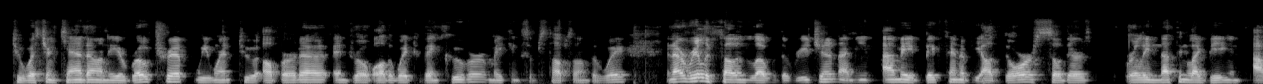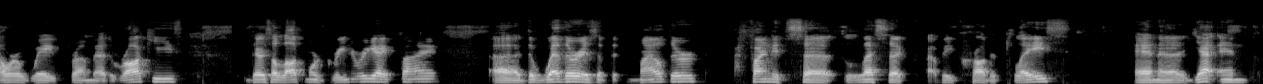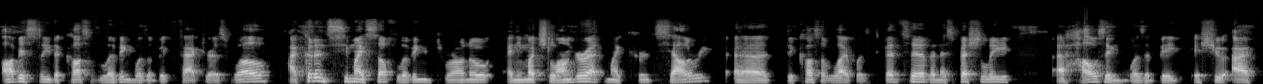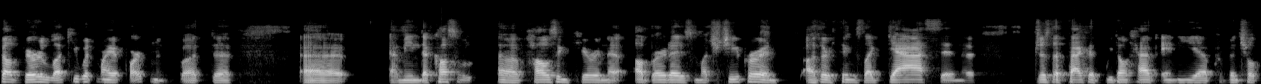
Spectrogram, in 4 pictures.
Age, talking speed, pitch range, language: 20-39, 190 wpm, 100-115 Hz, English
